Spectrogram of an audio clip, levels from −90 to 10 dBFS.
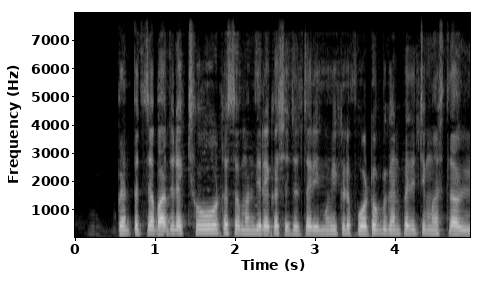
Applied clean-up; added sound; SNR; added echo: neural mask model DeepFilterNet 3.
